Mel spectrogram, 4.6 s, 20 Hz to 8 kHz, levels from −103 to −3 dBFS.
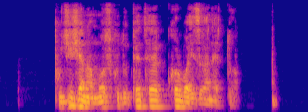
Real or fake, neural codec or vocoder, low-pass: real; none; 7.2 kHz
